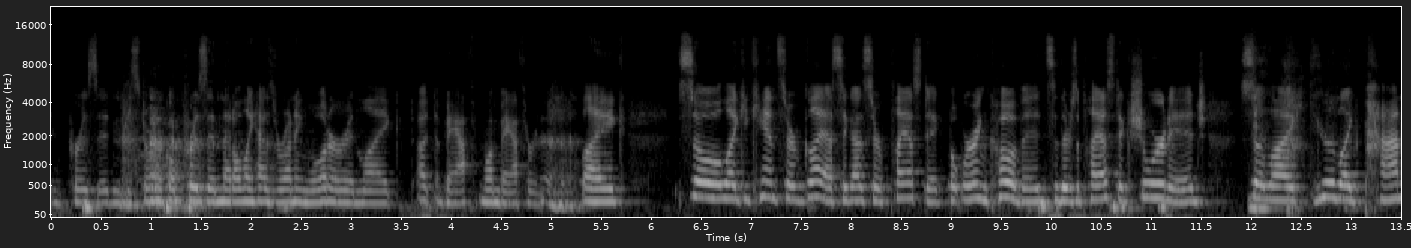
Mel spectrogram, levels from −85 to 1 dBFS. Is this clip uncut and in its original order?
yes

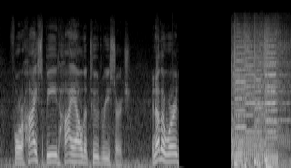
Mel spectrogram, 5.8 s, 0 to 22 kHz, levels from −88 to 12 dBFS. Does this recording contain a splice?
no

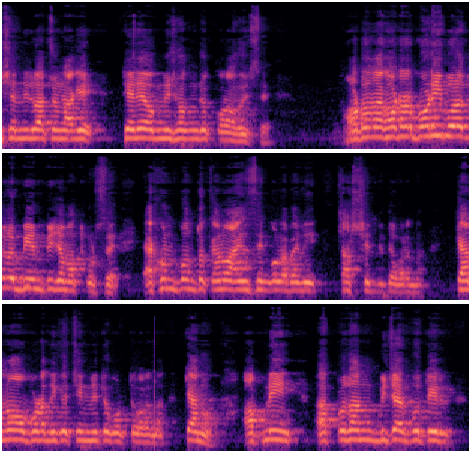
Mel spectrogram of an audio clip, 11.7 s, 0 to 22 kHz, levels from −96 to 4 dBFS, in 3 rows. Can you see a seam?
no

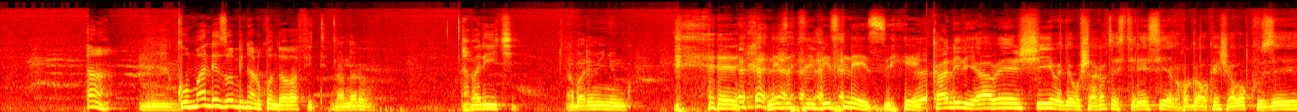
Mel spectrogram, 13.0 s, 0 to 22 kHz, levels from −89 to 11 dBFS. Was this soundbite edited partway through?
yes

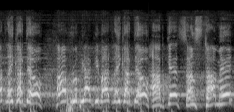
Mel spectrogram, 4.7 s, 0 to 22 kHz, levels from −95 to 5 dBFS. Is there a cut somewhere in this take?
yes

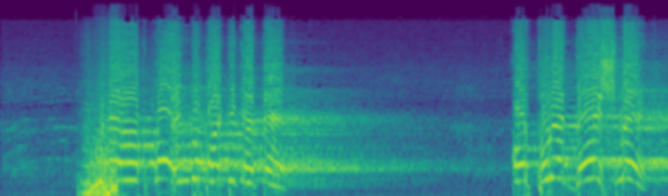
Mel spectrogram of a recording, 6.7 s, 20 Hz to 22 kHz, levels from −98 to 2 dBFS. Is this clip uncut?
no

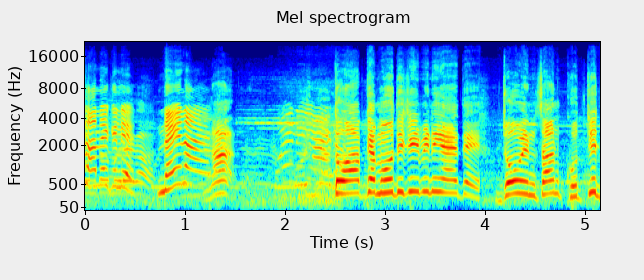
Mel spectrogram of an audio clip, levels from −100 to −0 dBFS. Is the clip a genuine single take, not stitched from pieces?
no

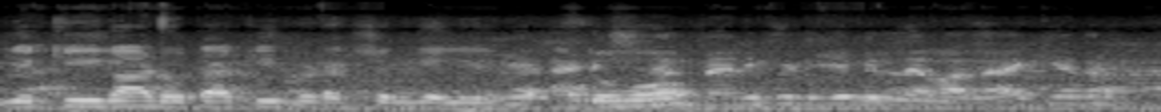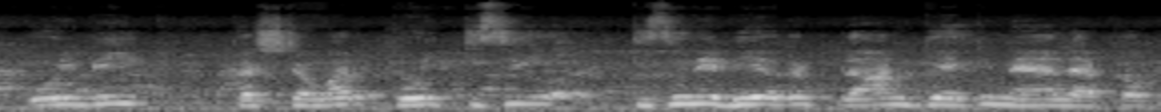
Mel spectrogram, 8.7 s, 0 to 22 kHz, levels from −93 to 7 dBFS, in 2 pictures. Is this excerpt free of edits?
yes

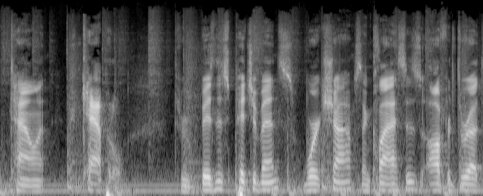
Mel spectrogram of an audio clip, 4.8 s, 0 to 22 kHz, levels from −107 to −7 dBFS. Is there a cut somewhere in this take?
no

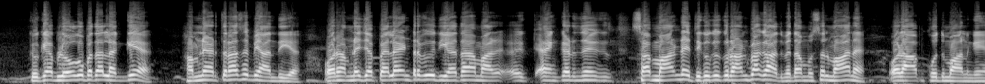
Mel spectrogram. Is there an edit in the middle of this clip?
no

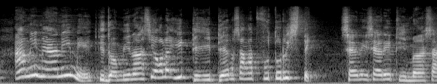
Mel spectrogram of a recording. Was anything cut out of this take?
yes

